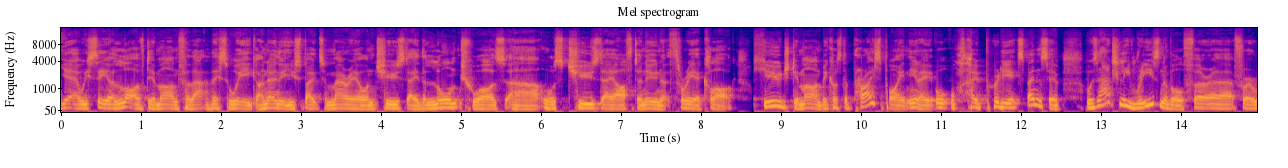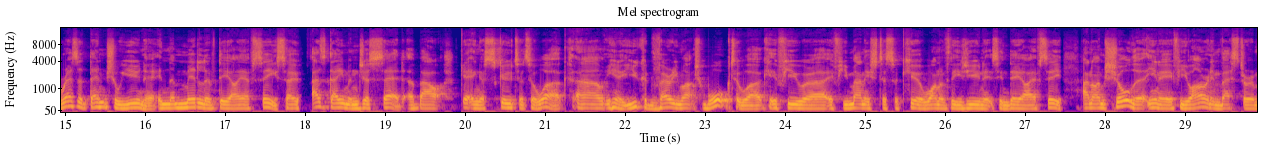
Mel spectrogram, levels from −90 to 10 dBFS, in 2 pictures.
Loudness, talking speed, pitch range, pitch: -13 LUFS, 205 wpm, 115-140 Hz, 125 Hz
